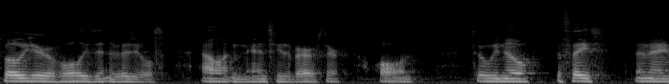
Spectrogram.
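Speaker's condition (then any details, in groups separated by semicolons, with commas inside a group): Parkinson's; affects hands, left worse than right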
